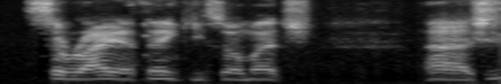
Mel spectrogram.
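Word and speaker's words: Saraya: Is it Soraya? Soraya, thank you so much.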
